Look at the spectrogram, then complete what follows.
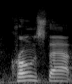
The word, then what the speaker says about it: Kronshtadt: important question Kronstadt and yes I am NOT pronouncing it and it's complete Russian glory I am Americanizing the name for the ease of me getting it out of my mouth chrome stat or Musashi and this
